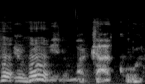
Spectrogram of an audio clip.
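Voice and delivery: put-on deep, mock-serious voice. Repeating a quoted line a second time, in a put-on deep, serious voice. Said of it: "com uma voz grossa e séria".

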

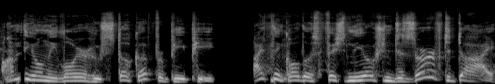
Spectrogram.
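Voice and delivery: wild, hollering, high-pitched yelling rant. Retelling a comedy bit yelling on Wall Street: imitating Eric Andre yelling. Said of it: "yelling on Wall Street about".

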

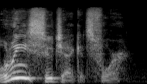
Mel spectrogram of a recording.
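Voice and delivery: put-on surly voice.

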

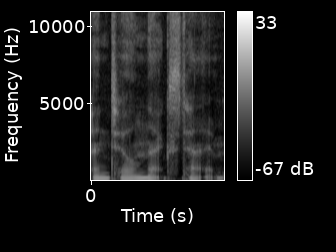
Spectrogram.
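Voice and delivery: scary, spooky voice. Asked by the podcast host to do her outro, in a scary voice. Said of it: "that sounds scary".

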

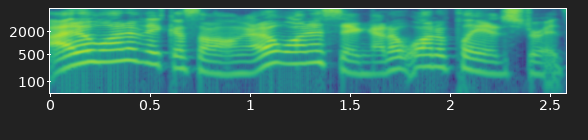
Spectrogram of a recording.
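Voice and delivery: loud, whiny, sing-song, swooping up and down. Imitating students coming into a music group session: mimicking a whiny voice. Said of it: "exactly with that same whiny voice".

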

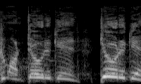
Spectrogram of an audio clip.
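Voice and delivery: mean, pushy loud voice. Imagining how he reacts when you're struggling, imitating a mean coach. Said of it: "like the mean coach".

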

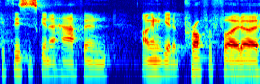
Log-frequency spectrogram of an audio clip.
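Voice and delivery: ordinary delivery

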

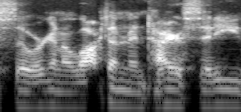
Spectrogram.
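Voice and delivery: ordinary talk

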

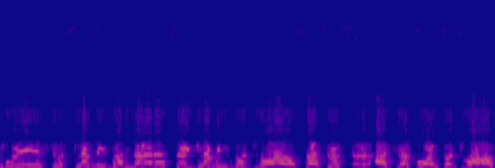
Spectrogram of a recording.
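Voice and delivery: put-on very high-pitched screaming. Retelling how you begged for medicine after being refused an epidural, imitating your past self screaming. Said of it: "I was screaming".

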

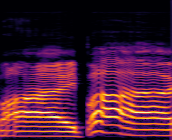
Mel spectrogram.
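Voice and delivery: put-on crazy person voice. Recapping an episode, quoting Jet in a crazy person voice. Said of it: "in a really crazy person voice".

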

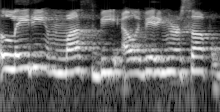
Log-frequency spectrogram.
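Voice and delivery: ordinary talk, nothing marked

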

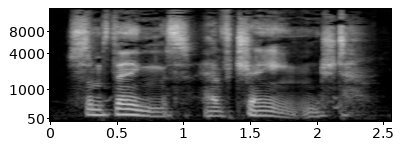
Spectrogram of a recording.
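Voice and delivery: mean, menacing put-on voice. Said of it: "in a mean voice".

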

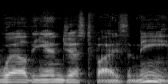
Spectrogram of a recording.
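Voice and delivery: ordinary delivery

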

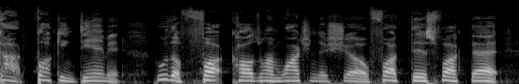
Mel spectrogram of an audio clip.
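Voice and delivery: fake hot-tempered swearing rant. Retelling a movie scene where a hot-tempered dad's show is interrupted: imitating an angry outburst. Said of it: "my dad had a fucking temper".

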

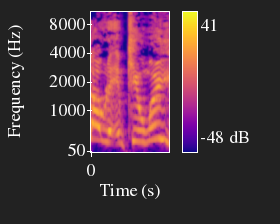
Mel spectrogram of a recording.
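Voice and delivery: tacky Mockney voice. Retelling the other guy's line in a fight scene, naff Mockney Steptoe voice. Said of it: "that naff Mockney voice".

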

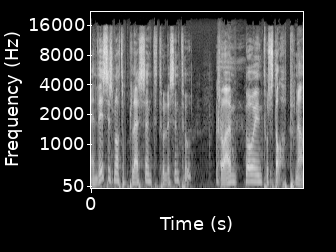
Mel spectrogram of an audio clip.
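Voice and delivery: put-on English accent. Speaker showing how most of their friends speak English, friends' English-speaking voice. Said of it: "they speak like this".

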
